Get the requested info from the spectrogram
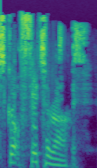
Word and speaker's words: Scott Fitterer: Scott Fitterer. Say it properly, please.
